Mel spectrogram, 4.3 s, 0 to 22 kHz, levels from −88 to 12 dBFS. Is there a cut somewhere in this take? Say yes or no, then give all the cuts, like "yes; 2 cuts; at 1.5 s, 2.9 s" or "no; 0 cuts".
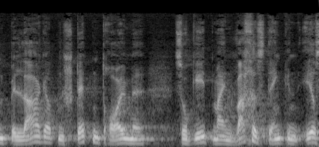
no; 0 cuts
